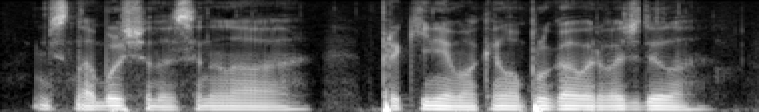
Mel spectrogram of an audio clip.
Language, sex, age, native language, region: Slovenian, male, 18-29, Slovenian, Drava region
